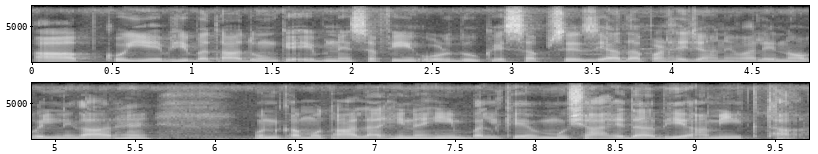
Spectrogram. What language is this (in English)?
Urdu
